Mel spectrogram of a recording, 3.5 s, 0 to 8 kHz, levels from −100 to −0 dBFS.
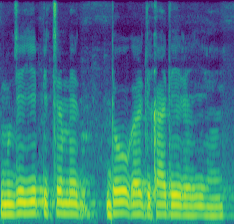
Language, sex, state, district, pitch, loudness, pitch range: Hindi, male, Arunachal Pradesh, Lower Dibang Valley, 135 Hz, -12 LUFS, 130-145 Hz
